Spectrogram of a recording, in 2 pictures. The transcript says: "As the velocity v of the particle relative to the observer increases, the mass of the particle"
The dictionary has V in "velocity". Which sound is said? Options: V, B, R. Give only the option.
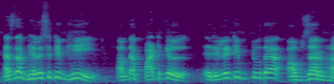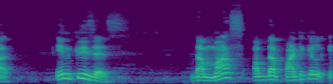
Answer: B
